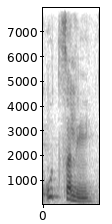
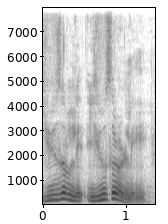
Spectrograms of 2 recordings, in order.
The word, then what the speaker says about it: Uzerli: You know that the Germans are saying Utsali. Utsali. Utsali. It's like from Switzerland. And I'm saying, no, it's not from Switzerland. Okay, fine. But and in America, they are saying Uzerli.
